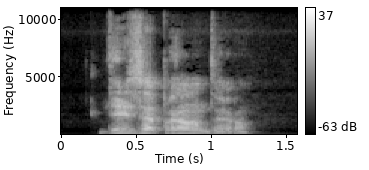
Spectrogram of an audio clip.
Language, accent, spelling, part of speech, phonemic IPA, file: French, Canada, désapprendra, verb, /de.za.pʁɑ̃.dʁa/, LL-Q150 (fra)-désapprendra.wav
- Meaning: third-person singular simple future of désapprendre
